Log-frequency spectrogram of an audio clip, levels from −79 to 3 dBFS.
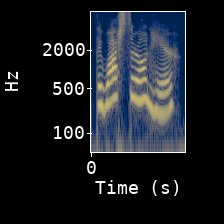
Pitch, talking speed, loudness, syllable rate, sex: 285 Hz, 255 wpm, -16 LUFS, 4.9 syllables/s, female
